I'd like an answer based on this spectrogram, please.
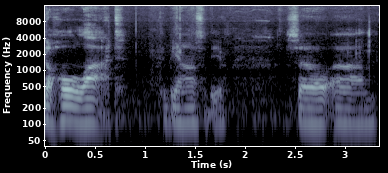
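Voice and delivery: whistling nose while talking; a nose whistle under the words. Real, not acted. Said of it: "my, my nose is whistling".

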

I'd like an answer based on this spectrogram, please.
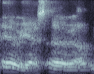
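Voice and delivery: mock posh British accent; caricatured upper-crust British chatter. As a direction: put on an upper-class English murmur. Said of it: "the upper crusting".

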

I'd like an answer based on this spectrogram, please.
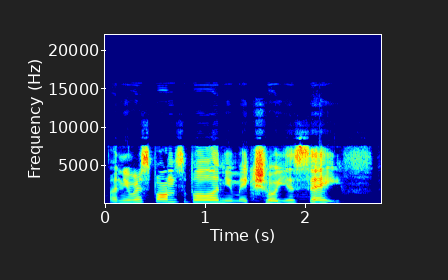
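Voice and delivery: lightly voiced mum explaining gently; mum's sex talk. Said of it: "And then she's like".

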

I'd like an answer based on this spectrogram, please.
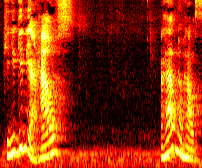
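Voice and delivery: calm storybook narration; story reading. Acted. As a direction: read it like a storybook to the congregation. Reads children's story aloud.

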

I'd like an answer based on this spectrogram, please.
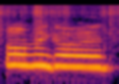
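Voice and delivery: slow, high and tearful; barely getting the words out through tears; crying. Real, not acted. Overwhelmed by the gift, slow tearful gasp. Overcome reading the gift card.

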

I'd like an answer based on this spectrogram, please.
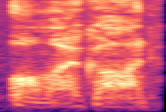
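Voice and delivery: hushed, breathless whisper of alarm; scared whisper. Retold or imitated. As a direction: whisper it like a kid who just spotted trouble. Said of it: "And he's like".

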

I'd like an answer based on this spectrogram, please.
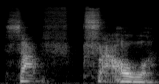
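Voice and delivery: "Sapsau" in two drawn-apart bursts, as a guessed foreign word; game stab at saying "Sapsau" in Egyptian; attempted Egyptian pronunciation. Shown as a demonstration. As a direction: have a playful go at Egyptian "Sapsau". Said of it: "not going to attempt to pronounce these".

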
